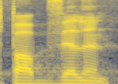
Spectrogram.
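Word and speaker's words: Bob Vylan: So, it's spelled like Bob Dylan weirdly, but it's Bob Villain.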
